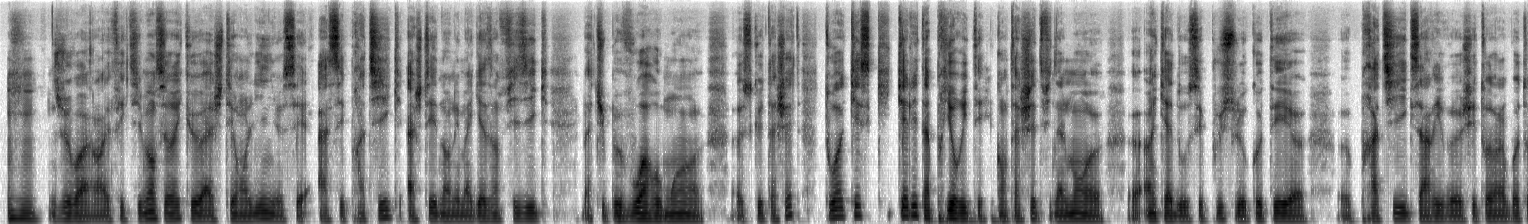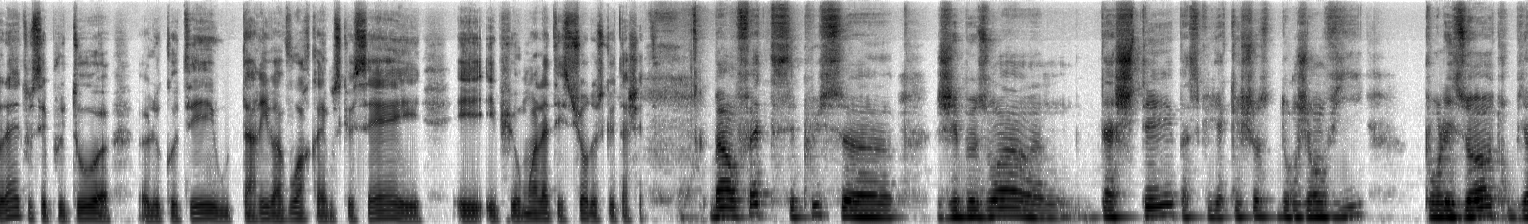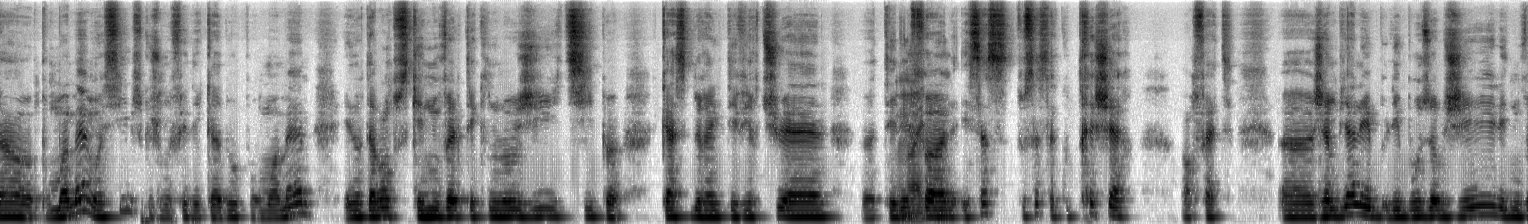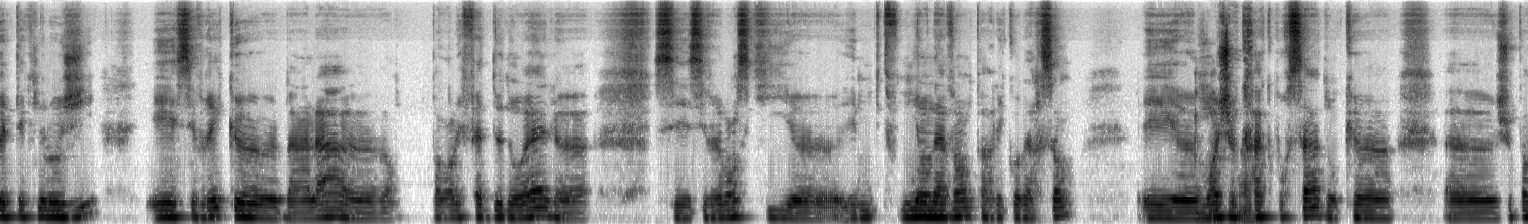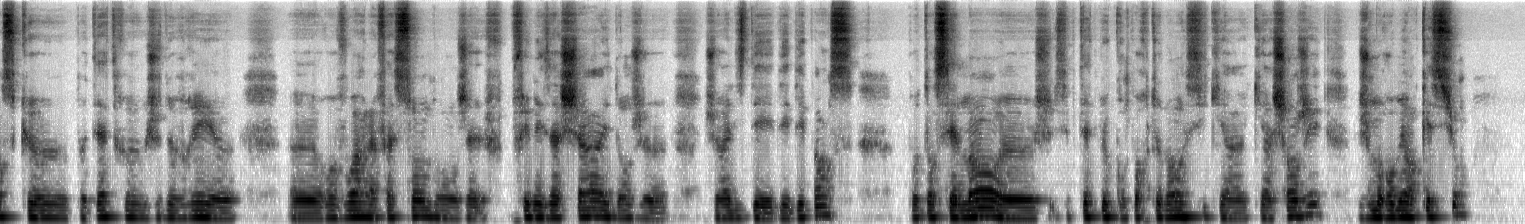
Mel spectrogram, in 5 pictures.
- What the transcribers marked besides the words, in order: tapping; static
- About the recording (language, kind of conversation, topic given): French, advice, Comment rester dans mon budget pendant une séance de shopping sans craquer pour tout ?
